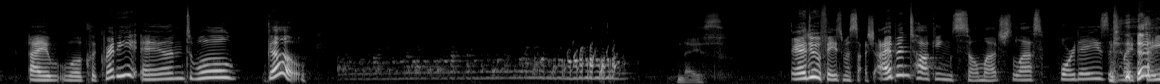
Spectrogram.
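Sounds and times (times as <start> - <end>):
speech: 0.3 - 3.3, 6.8 - 7.3, 7.9 - 11.6
person drinking tea and water with a gurgle: 3.4 - 6.4.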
